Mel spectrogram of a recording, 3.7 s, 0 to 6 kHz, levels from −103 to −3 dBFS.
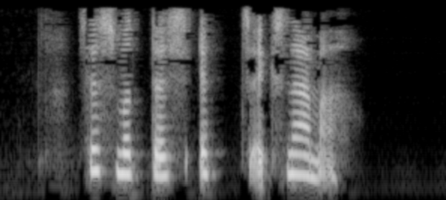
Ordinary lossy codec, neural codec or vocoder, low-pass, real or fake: MP3, 24 kbps; codec, 16 kHz, 0.9 kbps, LongCat-Audio-Codec; 5.4 kHz; fake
